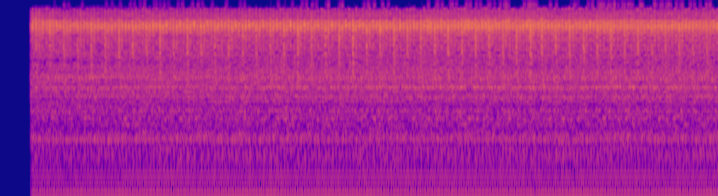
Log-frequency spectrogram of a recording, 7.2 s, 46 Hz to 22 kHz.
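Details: Peugeot TU5JP4 engine at cold idle: light, fairly quick tapping about three to four a second; knock appears about a minute after start and disappears once warm; cause not confirmed.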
